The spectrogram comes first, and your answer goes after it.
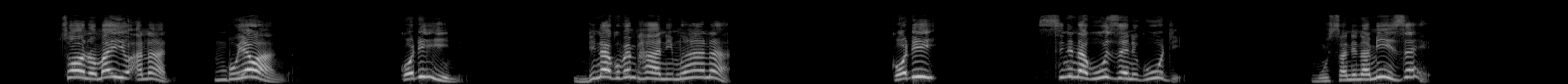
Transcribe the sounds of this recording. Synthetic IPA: t͡sɔnɔmaijɔʔanaːti̥ | m̩bujawaːŋɡa | kɔɗiinɛ | ndinak̬upɛmpʰanimwaːna | kɔɗi | sindinakuuzɛnik̬uːt̬ḭ | musandinamiːzɛ

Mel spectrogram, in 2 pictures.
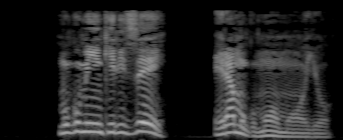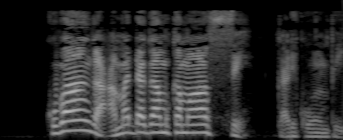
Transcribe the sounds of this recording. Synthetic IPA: muɡumiːŋkiɾize̞ː | ɾamuɡumo̞ːmwo̞̰ːjo̞̰ | kuβaːŋɡa̰ʔa̰madːaɡamukamawafːe̞̰ | ɡ̥a̰likuːmpḭ

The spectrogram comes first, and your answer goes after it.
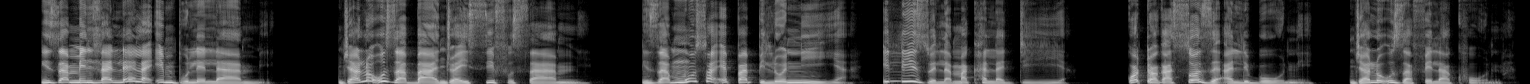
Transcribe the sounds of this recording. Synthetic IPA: ŋizamɛnd͡ɮʱalɛlaʔimbʱulɛlaːmi | nd͡ʒʱalɔuzaβand͡ʒʱwaisifusaːmi | ŋizamuswaʔɛb̥ʱab̥ʱiloniːja̰ | ilizwɛlamakʰalad̥ʱiːja | ɣɔd̥ʱwaɣasɔzɛʔaliβɔnɛ̰ | nd͡ʒʱalɔuzafɛlakʰɔ̰ːna

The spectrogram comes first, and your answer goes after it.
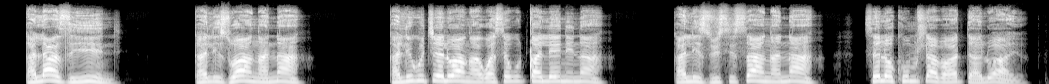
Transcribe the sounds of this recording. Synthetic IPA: ɣalazijiːni | ɣalizwaŋana | ɣaliɣut͡ʃʼɛlwaŋaɣwaseɣuǃalenina | ɣalizwisisaŋana | sɛlokʰum̩ɬaβaad̥ʱalwaːjɔ

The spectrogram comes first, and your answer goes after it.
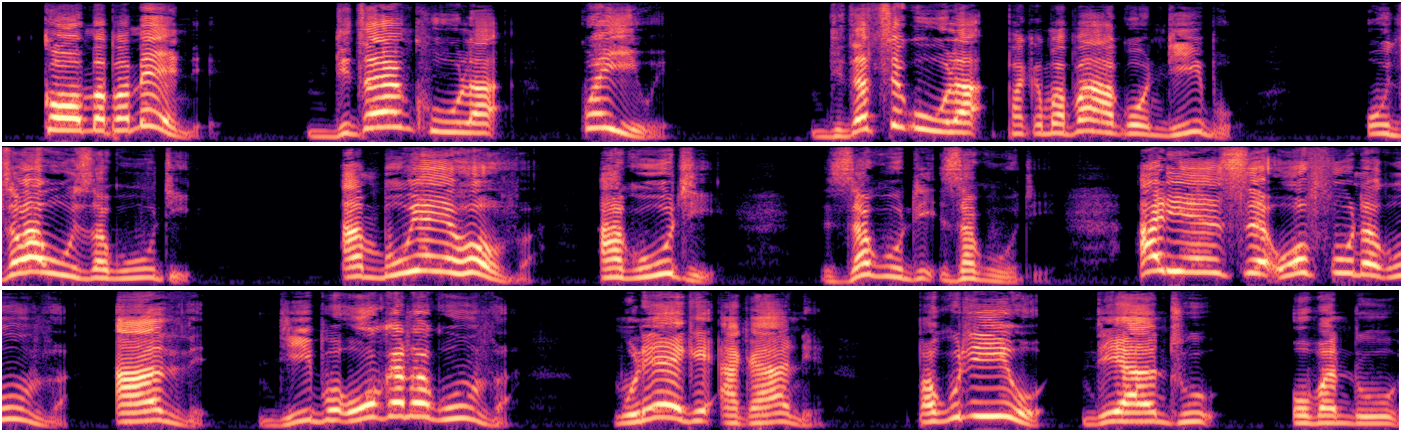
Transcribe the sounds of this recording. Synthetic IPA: kɔmapamɛnɛ | ndid͡zajaŋkʰula | kwaiwɛ̰ | ndid͡zat͡sʰɛkulapakamwap̬akɔndipɔ | ud͡zawawuzak̬uːtḭ | ambujajɛhɔvaː | k̬ut̬ḭ | zak̬ut̬izak̬ṵːti̥ | alijɛnsɛwɔfunakuɱva̰ | aɱvɛ | ndip̬ɔwɔk̬anak̬uːɱva̰ | mulɛk̬ɛʔakaːnɛ̰ | pak̬utiːwɔ | ndiantʰu | ɔpanduːka

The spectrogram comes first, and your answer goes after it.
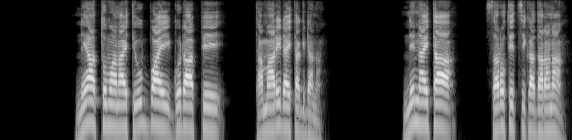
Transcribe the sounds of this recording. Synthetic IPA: nɛaːt̪ːɔmɐnɐjt̪ɪʊbːɐjɡɔd̪aːpːɛ | t̪ɐmaːɾɪd̪ɐjt̪ɐɡɪd̪ɐnɐ̰ | nɛnɐjt̪ɐa | sɐɾɔt̪ɛt͡sːɪkɐd̪ɐɾɐnɐ

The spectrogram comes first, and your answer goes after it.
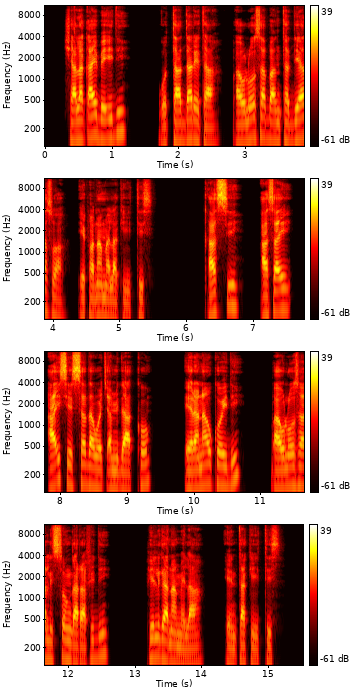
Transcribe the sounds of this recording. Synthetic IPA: ʃɐlɐkʼɐjbɛʔɪd̪ɪ | wʔɔt̪ːaːd̪ɐɾɛt̪ɐpʼɐwʊlo̞ːsɐbɐnt̪ːɐd̪ɪjaːs̬ʊwaː | ɛfɐnɐmɛlɐkiːt̪ːɪs | kʼɐsːɪ | ʔɐsɐj | ʔɐjsːɪɛsːɐd̪ɐwɔt͡ʃʼɐmɪd̪aːkːɔ | ɛɾɐnɐwkɔjɪd̪ɪ | pʼɐwʊlo̞ːs̬ɐlɪsːɔnɡɐɾɐfɪd̪ɪ | pɪlɡɐnɐmɛlɐ | ɛnt̪ːɐkiːt̪ːɪs

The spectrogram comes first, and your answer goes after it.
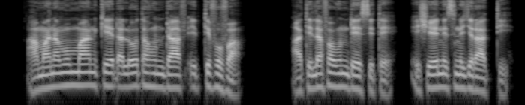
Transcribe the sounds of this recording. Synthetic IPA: ʔɐ̰mɐnɐmʊmːaːŋke̞ːᶑɐlo̞ːt̪ɐhʊnd̪aːfɪt̪ːɪfʊfɐ̰ | ʔɐ̰t̪ɪlɐfɐhʊnd̪e̞ːsːɪt̪ɛ | ɪʃeːnɪsnɪd͡ʒɪɾaːt̪ːɪ̰

